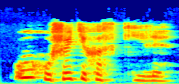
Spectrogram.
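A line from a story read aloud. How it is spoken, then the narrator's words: Sighing. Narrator (Russian): вздохнул Крысолов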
